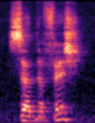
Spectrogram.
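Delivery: usual speaking voice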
